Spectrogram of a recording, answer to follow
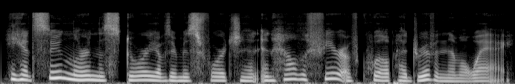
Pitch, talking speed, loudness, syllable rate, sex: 190 Hz, 220 wpm, -16 LUFS, 5.2 syllables/s, female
